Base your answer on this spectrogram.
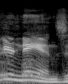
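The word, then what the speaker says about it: Neyens: Go ahead and pronounce Xavier's last name. – Xavier Nans is how Rob Manfred pronounced it. – I'll get it someday. – Xavier Nans is his name.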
